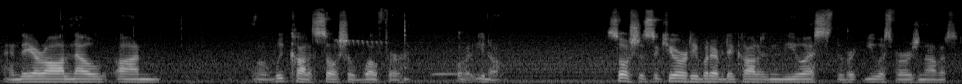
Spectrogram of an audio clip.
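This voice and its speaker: A man's voice: medium pitch, fairly even intonation, moderate pace, noisy background. A middle-aged Irish man chatting casually with viewers while he plays, rambling with lots of fillers and mild swearing. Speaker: live game streamer. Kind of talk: casual live-stream chat while gaming.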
